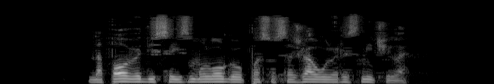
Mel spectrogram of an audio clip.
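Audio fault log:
throughout, WMA compression: the speech sounds ringing and washy, with hiss that swells and fades with the signal and nothing above 15.6 kHz, likely from heavy WMA encoding, which fits a bitrate near 24 kbps. A spectrogram shows smeared, blocky energy with holes where weak components vanish.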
